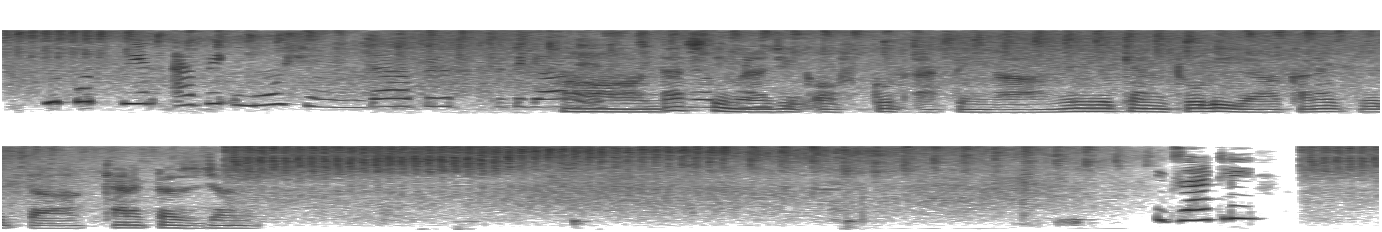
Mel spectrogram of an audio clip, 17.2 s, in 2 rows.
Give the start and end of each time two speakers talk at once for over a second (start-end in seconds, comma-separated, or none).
3.5-5.0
